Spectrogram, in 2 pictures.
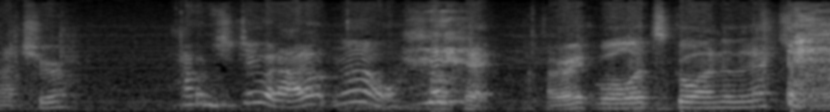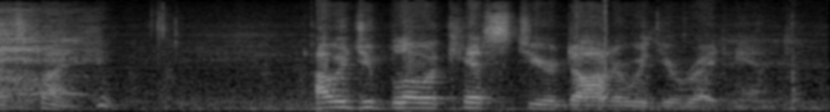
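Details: Adult examiner speaking, with a brief reply from another adult; ordinary speech.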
